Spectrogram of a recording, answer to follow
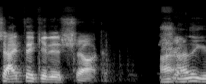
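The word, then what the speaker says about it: Shough: How I think it's I think it is Shock. I think it's shock. It's It's spelled Shia to me. But they call it They say Shock.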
